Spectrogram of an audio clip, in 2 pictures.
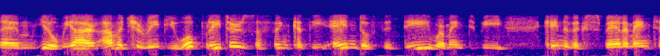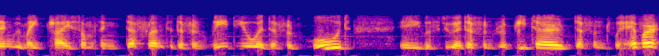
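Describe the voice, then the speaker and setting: With a Scottish accent, a man talks at a fairly quick pace, his loudness swinging widely. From Scotland. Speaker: amateur radio operator. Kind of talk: radio net check-in. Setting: amateur radio net. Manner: hesitant, many fillers.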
